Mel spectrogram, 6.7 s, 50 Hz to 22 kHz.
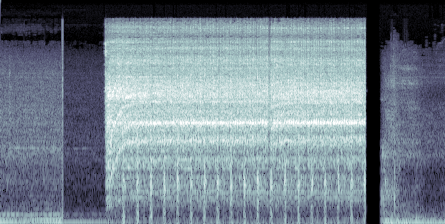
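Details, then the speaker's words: Icebear Maddog 150 Gen IV GY6 scooter that cranks but won't start; compression was checked OK and the plug was grounded outside the engine. The starter spins about four compressions a second, never firing, with no spark. "we're not seeing a spark on the spark plug so that means it's either the coil which is right here the stator behind the flywheel or the regulator or the CDI the problem is going to be one of those"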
